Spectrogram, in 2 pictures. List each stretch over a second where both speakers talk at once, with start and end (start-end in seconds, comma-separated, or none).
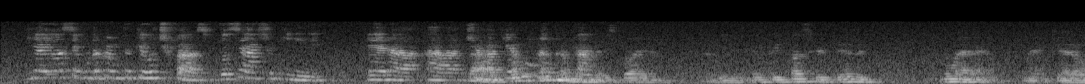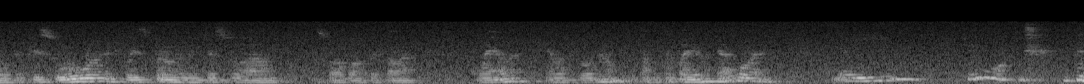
4.7-6.0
